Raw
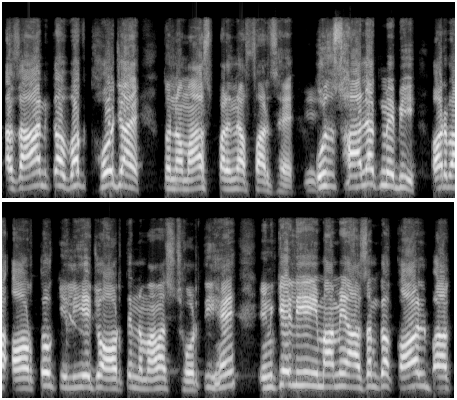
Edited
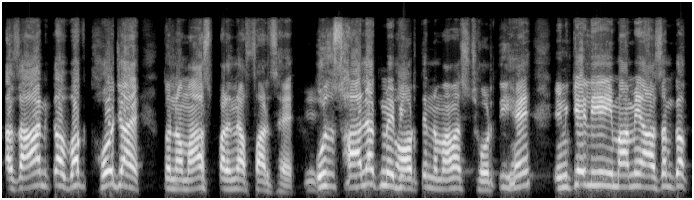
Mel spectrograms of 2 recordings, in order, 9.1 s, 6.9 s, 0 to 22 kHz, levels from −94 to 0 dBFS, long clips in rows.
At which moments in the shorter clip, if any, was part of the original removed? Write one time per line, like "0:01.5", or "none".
0:04.0

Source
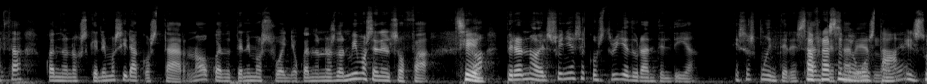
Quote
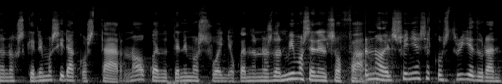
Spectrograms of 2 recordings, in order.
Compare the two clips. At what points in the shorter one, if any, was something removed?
0:03.7

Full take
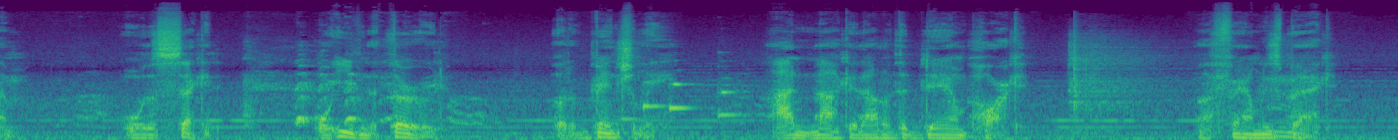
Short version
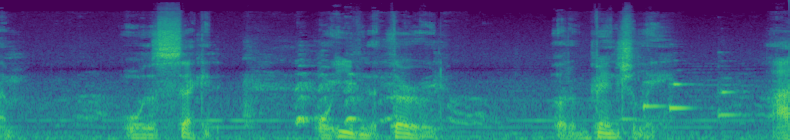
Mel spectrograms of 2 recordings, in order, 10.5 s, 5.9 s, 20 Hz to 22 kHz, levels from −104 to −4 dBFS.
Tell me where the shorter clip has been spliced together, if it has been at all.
none

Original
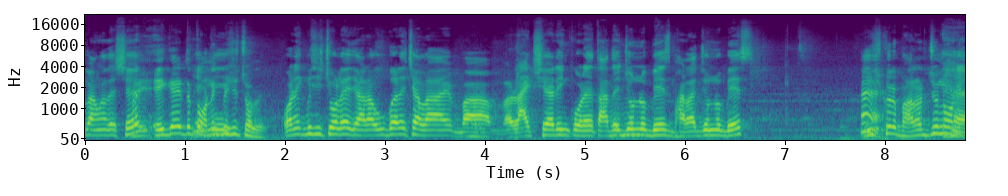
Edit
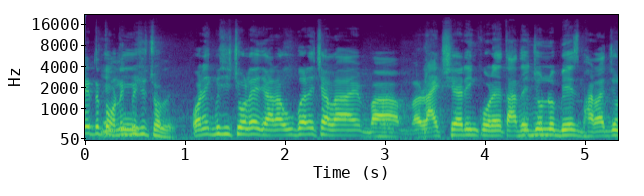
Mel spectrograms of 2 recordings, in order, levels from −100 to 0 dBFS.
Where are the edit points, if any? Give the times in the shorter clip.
none

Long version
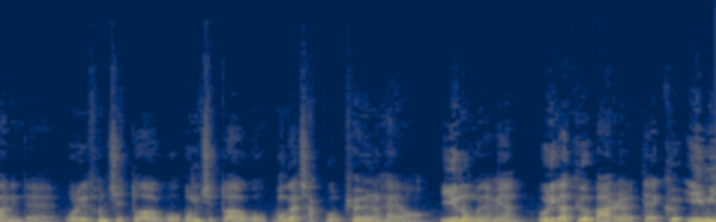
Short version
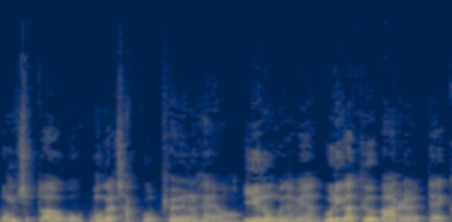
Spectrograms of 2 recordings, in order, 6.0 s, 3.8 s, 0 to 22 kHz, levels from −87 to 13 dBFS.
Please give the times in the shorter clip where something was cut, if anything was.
0:01.9
0:02.6

